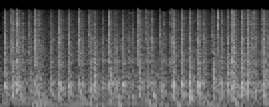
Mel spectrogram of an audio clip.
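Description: Rapid plastic clicking and clattering, more than ten clicks a second, as a plastic ball-maze game with a metal ball is worked hard by hand.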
